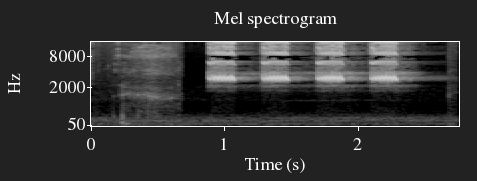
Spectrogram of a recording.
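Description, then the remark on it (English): Four evenly spaced cricket chirps ring out, each a bright, pulsing trill against a faint low hum, loud with short silent gaps between them. “cricket chirps? There the you go. Chirps.”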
